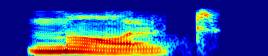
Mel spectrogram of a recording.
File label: "malt", Indian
